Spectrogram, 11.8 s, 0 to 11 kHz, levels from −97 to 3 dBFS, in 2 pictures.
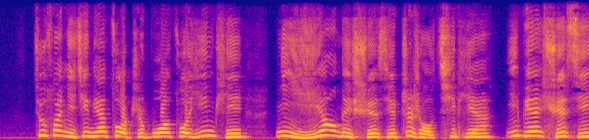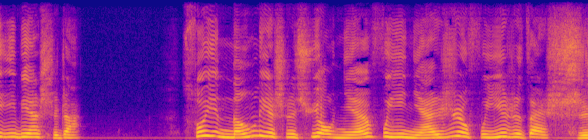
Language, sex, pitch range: Chinese, female, 210-280 Hz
